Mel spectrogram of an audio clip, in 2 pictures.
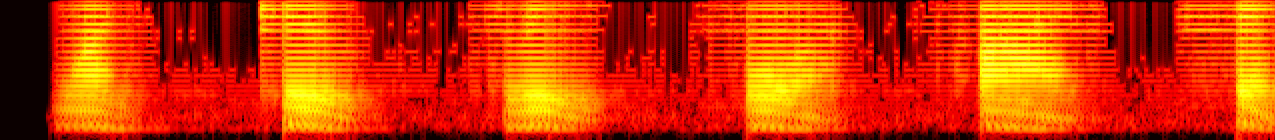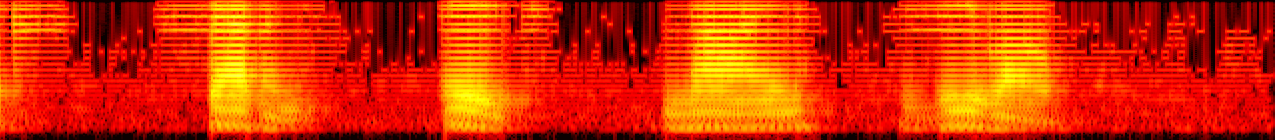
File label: Voice 30 filters pitch shift, Speech; PIC32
